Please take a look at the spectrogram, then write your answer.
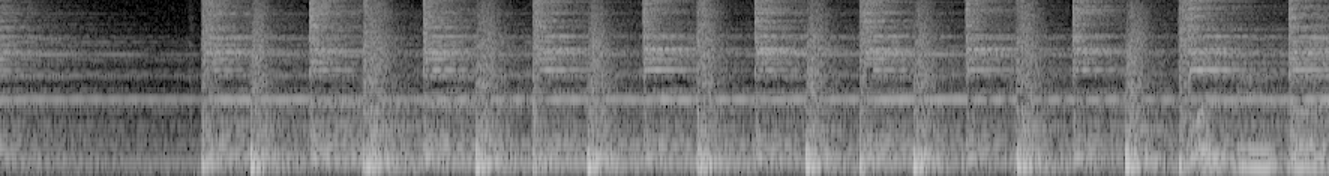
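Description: A drum kit groove played on the ride cymbal bell with the left foot landing on every third note, steady bright pings and thuds starting after a quiet lead-in, close and loud.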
